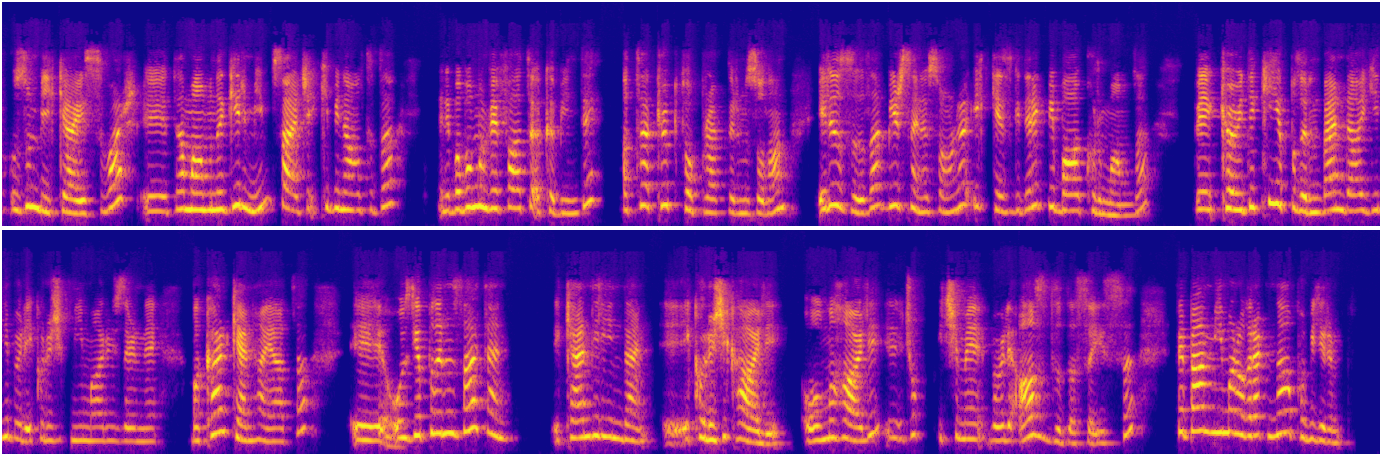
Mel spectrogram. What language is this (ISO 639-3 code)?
tur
